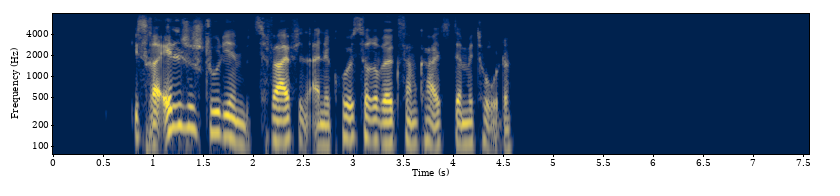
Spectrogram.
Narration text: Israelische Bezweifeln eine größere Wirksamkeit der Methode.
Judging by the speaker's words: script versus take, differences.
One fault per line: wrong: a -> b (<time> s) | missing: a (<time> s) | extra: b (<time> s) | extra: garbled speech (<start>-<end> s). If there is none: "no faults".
extra: Studien (1.4 s)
